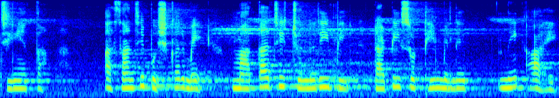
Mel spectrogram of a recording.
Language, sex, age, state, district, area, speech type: Sindhi, female, 18-30, Rajasthan, Ajmer, urban, spontaneous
